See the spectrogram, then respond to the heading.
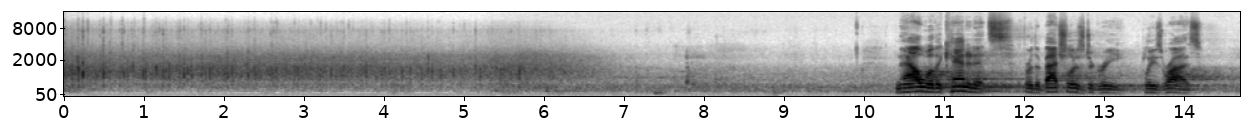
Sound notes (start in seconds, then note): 4.7 applause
